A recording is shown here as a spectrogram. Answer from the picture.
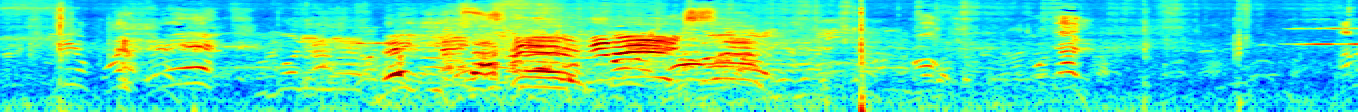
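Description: Voices shouting across an open rugby pitch, the loudest calls about three to four seconds in, with a single sharp knock about five and a half seconds in.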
